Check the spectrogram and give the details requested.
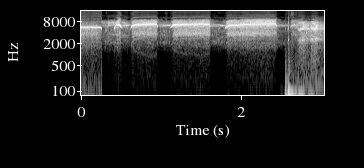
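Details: Swiftlet roosting call, played to lure swiftlets to roost in a three-storey house: drawn-out, thin, high whistled tones about half a second long, repeated with short gaps, ending in a burst of hissy chatter.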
